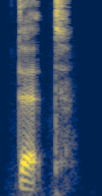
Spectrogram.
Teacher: in the word debt the bee is silent we do not say depth we say debt comfortable the word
